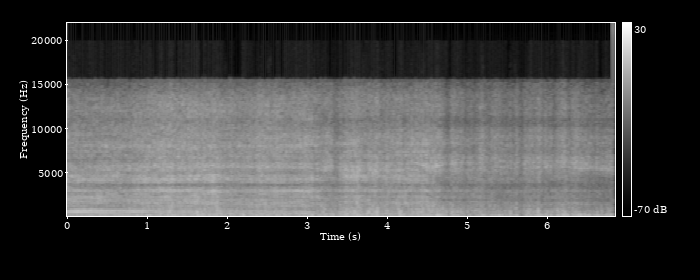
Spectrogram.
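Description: A 2017 KTM 1090 Adventure motorcycle cruises at motorway speed, its engine a loud, steady drone mixed with heavy wind roar, continuous and close throughout.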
